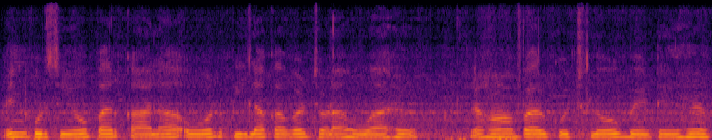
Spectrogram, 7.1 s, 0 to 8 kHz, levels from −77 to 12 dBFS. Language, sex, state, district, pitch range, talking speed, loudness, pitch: Hindi, female, Chhattisgarh, Bastar, 185-200 Hz, 135 wpm, -16 LUFS, 190 Hz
